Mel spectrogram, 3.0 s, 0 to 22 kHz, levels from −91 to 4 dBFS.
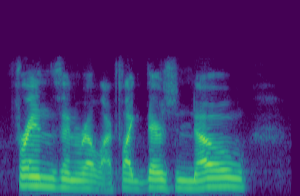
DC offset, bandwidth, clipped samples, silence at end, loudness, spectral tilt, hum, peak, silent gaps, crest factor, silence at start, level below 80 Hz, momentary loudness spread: under 0.1%; 7.2 kHz; under 0.1%; 0.55 s; -21 LUFS; -5.5 dB/octave; none; -4 dBFS; none; 18 dB; 0.15 s; -70 dBFS; 7 LU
